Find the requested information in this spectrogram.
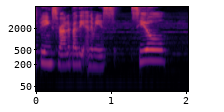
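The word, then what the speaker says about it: Seele: surrounded by the enemies, Seal, is that how I pronounce Sela? I think it was Sela, wasn't it? Shiel is how they said it in Chinese, but I know that's not correct in English.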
